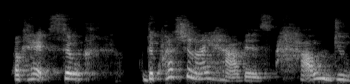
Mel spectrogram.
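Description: A woman with an American accent, somewhat breathy, with lively intonation. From US Southwest, southwest New Mexico. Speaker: economist and sustainability consultant. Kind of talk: interview.

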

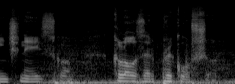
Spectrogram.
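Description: Somewhat breathy male voice. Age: 40s. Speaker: radio host. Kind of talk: scripted narration; casual chat. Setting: radio studio.

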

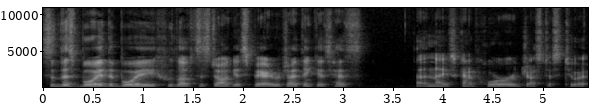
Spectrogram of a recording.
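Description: An ordinary speaking voice from a man, fairly low in pitch, at a fairly quick pace with lively intonation. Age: 30s. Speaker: podcast co-host. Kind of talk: casual chat.

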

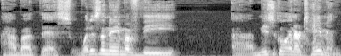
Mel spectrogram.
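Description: Speaking at a fairly slow pace, a man talks with an American accent. The room echo is audible. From US Northeast. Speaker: game show host. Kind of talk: quiz show.

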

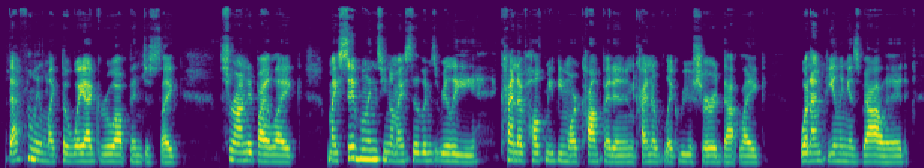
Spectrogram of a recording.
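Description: On a very clean recording with a silent background, a woman speaks with an American accent. She has an unremarkable speaking voice, fairly low pitch, fairly even intonation and a moderate pace. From West Chicago, Illinois, US. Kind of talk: interview. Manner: casual, many fillers like 'like' and 'um'.

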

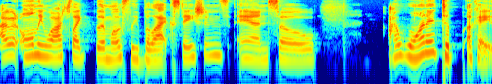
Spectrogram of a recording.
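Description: At a moderate pace with ordinary pitch variation, the voice comes through dry and close with no echo in a very clean recording with a silent background. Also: woman. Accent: American. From US South. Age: 20s. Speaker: podcast co-host. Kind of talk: casual chat.

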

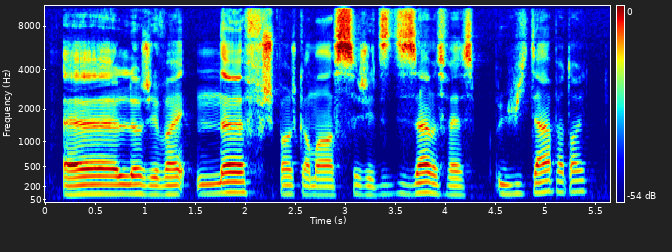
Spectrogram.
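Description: In a very clean recording with a silent background, a man at medium pitch speaks at a very slow pace in a monotone, flat delivery. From Quebec City area (Charny). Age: 20s. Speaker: YouTuber. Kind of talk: casual chat.

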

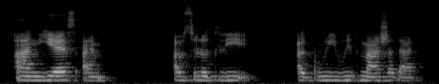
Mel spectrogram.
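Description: In a Spanish accent, a woman talks at a medium pitch. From Argentina. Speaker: language assistant and textile designer. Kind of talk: group interview.

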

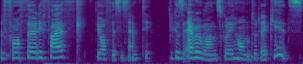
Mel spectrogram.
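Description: Speaking with a German accent, a woman talks at a fairly quick pace with ordinary pitch variation. The recording is very clean, the background silent. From Austria, Vienna. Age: 40s. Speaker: immigrant interviewee. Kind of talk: casual interview.

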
